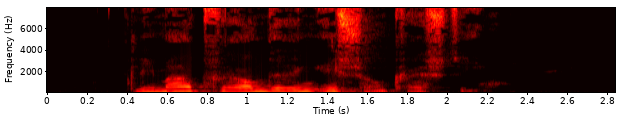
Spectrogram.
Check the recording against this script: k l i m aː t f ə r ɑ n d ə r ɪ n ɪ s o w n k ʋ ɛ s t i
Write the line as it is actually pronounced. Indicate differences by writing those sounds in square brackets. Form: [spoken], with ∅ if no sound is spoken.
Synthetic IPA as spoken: k l i m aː t f ə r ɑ n d ə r ɪ [ŋ] ɪ s o w n k ʋ ɛ s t i

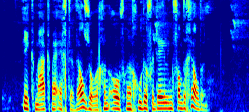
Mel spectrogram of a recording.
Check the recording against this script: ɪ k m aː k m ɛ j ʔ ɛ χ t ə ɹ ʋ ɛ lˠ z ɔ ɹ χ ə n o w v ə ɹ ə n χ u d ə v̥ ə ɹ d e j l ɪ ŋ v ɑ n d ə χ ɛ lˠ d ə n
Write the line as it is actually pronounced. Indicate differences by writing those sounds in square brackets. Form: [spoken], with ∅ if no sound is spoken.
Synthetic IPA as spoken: ɪ k m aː k m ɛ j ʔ ɛ χ t ə ɹ ʋ ɛ lˠ z ɔ ɹ χ ə n o w v ə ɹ ə n χ u d ə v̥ ə ɹ d e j l ɪ ŋ v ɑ n d ə χ ɛ lˠ d ə n

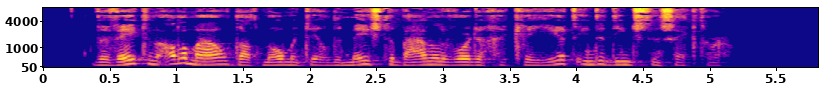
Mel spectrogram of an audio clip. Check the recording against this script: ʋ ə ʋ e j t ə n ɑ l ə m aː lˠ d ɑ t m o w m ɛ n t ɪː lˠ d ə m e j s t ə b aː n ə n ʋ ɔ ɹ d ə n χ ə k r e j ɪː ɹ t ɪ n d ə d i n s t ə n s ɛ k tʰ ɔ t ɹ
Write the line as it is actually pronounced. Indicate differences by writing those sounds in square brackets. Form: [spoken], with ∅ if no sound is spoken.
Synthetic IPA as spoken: ʋ ə ʋ e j t ə n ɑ l ə m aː lˠ d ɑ t m o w m ɛ n t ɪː lˠ d ə m e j s t ə b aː n ə n ʋ ɔ ɹ d ə n χ ə k r e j ɪː ɹ t ɪ n d ə d i n s t ə n s ɛ k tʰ ɔ [∅] ɹ

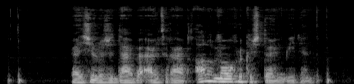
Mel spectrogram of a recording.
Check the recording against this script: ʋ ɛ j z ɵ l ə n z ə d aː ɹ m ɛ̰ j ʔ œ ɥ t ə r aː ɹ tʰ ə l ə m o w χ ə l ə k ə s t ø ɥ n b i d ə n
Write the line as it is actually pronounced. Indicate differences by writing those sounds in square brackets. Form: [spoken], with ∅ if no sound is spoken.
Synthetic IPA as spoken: ʋ ɛ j z ɵ l ə n z ə d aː ɹ [b] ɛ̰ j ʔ œ ɥ t ə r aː ɹ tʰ [ɑ] l ə m o w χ ə l ə k ə s t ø ɥ n b i d ə n

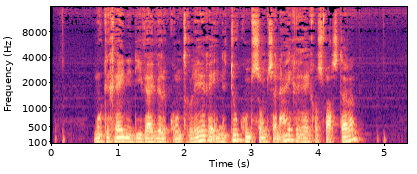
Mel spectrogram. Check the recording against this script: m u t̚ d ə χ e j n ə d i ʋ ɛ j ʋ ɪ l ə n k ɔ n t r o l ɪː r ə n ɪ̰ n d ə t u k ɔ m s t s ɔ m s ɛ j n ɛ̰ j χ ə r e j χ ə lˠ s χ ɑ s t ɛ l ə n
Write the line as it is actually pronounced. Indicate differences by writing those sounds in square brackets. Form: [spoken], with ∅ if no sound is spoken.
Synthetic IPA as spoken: m u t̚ d ə χ e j n ə d i ʋ ɛ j ʋ ɪ l ə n k ɔ n t r o l ɪː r ə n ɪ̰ n d ə t u k ɔ m s t s ɔ m s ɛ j n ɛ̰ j χ ə r e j χ ə lˠ s [f] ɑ s t ɛ l ə n

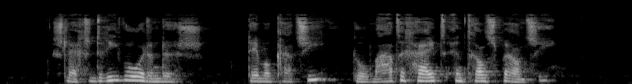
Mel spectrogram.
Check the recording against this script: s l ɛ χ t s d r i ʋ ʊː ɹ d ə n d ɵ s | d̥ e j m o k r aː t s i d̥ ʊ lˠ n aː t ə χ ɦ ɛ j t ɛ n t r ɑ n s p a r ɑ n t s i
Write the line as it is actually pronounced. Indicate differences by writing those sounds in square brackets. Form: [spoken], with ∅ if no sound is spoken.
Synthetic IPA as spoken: s l ɛ χ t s d r i ʋ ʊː ɹ d ə n d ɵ s | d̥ e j m o k r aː t s i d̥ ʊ lˠ [m] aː t ə χ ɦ ɛ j t ɛ n t r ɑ n s p a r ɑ n t s i

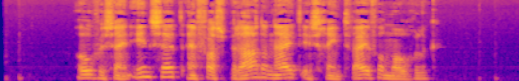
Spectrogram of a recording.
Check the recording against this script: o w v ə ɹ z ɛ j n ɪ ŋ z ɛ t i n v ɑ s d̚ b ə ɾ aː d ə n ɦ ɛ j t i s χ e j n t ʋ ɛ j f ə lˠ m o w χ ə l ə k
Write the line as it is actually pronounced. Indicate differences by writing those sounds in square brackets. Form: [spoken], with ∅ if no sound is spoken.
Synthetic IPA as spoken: o w v ə ɹ z ɛ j n ɪ [n] z ɛ t [ɛ] n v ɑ s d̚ b ə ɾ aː d ə n ɦ ɛ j t [ɪ] s χ e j n t ʋ ɛ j f ə lˠ m o w χ ə l ə k

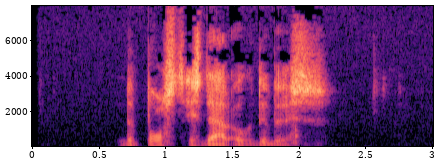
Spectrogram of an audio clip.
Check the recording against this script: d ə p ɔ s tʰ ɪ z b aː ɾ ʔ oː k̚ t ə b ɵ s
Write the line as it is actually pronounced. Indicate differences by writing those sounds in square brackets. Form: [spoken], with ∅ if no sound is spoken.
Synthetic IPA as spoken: d ə p ɔ s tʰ ɪ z [d] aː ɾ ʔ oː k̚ [d] ə b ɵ s

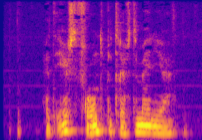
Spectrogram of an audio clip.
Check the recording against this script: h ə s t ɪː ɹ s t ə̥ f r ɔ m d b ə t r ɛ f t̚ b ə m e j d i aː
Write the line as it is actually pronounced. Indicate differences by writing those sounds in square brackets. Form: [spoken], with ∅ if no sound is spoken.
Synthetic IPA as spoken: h ə [∅] t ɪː ɹ s t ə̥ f r ɔ [n] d b ə t r ɛ f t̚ [d] ə m e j d i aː

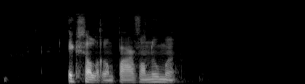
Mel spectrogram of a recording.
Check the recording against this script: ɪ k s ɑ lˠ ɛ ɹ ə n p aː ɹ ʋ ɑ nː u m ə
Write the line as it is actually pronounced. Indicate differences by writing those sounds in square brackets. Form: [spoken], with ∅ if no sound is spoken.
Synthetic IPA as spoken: ɪ k s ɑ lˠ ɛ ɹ ə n p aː ɹ [v] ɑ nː u m ə

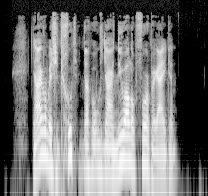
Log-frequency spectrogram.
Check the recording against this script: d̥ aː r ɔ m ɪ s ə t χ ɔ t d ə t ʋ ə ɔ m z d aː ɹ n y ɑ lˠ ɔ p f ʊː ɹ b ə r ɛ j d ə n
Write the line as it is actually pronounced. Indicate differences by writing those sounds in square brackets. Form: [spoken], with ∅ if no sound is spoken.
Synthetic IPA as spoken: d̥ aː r ɔ m ɪ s ə t χ [u] t d [ɑ] t ʋ ə ɔ [n] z d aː ɹ n y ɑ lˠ ɔ p f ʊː ɹ b ə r ɛ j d ə n

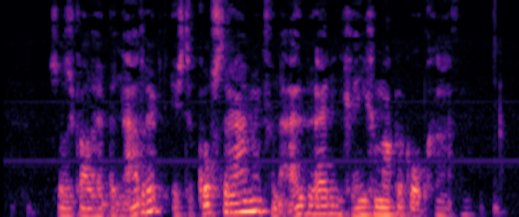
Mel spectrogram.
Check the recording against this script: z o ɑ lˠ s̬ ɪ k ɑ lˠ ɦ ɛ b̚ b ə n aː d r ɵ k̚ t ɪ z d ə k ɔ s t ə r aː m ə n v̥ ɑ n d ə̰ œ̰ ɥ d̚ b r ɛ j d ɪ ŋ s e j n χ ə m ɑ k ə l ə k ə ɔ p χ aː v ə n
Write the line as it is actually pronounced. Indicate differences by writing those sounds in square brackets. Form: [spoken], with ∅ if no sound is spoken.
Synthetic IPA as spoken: z o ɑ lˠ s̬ ɪ k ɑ lˠ ɦ ɛ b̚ b ə n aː d r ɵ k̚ t ɪ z d ə k ɔ s t ə r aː m ə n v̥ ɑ n d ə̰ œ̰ ɥ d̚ b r ɛ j d ɪ ŋ [χ] e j n χ ə m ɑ k ə l ə k ə ɔ p χ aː v ə n

